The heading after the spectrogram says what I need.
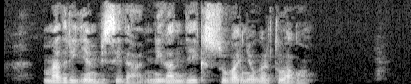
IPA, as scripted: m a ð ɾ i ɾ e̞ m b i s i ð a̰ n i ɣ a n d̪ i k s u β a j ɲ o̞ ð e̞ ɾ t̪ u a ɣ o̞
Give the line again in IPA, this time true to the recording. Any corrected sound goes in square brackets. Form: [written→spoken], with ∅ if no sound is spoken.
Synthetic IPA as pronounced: m a ð ɾ i [ɾ→ʎ] e̞ m b i s i ð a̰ n i ɣ a n d̪ i k s u β a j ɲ o̞ [ð→ɣ] e̞ ɾ t̪ u a ɣ o̞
